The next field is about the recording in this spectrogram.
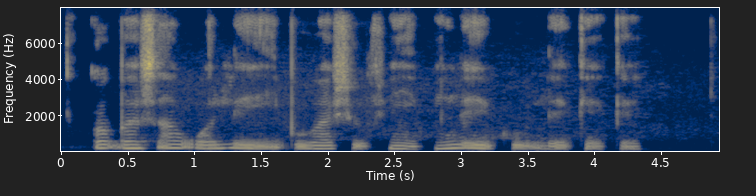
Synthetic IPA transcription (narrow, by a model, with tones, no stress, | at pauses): ɔ˧ba˧ʃa˦wɔ˧le˦˨ḭ˨bo˨˦wa˧ʃo˨fĩ˧˦ĩ˨kĩ˨˦le˦i˨kʰo˨lɛ˨ɡɛ˧ɡɛ˧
